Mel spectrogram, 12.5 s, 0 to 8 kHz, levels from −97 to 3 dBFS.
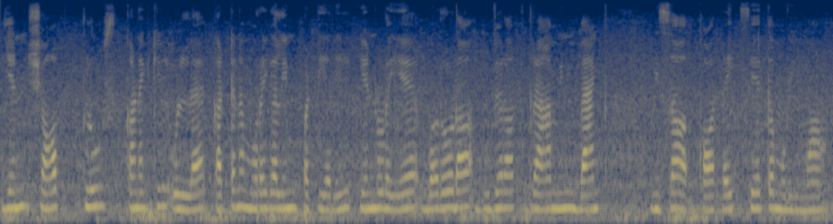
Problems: constant background noise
